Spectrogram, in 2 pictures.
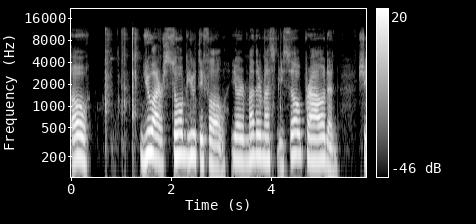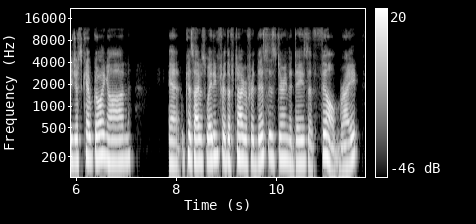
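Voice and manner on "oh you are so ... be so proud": put-on thick, heavy French accent, laid on, slow. Retelling a woman's compliments while waiting for the photographer, in a thick French accent. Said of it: "in a very thick French accent".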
